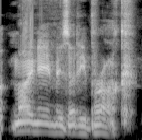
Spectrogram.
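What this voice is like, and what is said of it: Gravelly imitated movie character voice. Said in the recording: “someone speaks in a gravelly voice”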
